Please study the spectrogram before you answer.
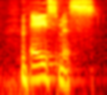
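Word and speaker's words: Abmas: We know Max Asmus. Asmus. B is silent. Asmus.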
